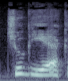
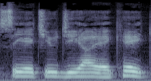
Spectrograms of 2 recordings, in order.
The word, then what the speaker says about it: Chugiak: On 1160, an application has been tendered in Chugiak, Alaska, I think is how you pronounce it, Chugiak, Chugiak, 9,500 watts during the day, 410 watts at night, non-directional.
